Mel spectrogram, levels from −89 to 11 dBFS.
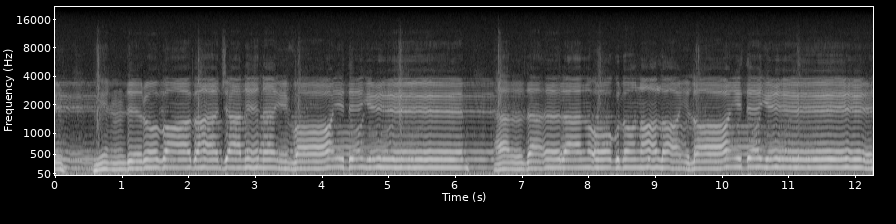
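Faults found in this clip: No audible transport, device or processing defects found; signal level, continuity and bandwidth remain steady across the recording.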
